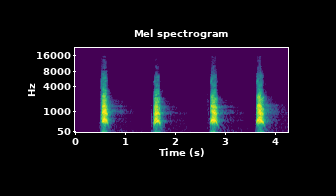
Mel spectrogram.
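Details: Dog barking in four short, sharp, evenly spaced barks about one second apart, each a loud burst with clean silence between them and no other sounds.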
